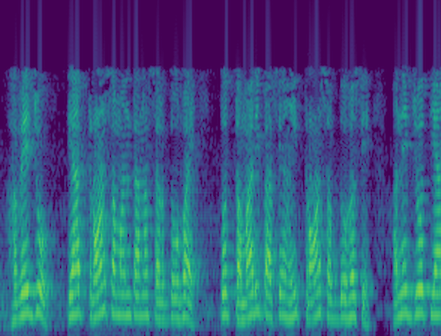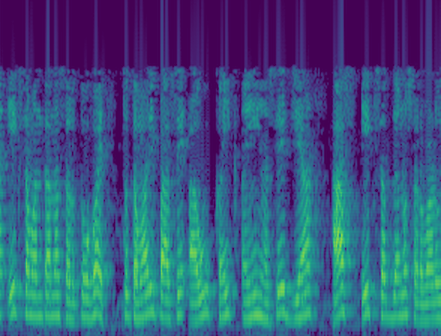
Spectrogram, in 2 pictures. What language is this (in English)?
Gujarati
